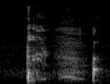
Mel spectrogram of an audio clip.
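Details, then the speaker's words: Adult awake at 2:55 a.m. with heavy-feeling breathing, cough and runny nose: a single sharp night-time cough, then a short breath and a brief second cough burst. "gimana rasanya itu agak sedikit berat ya di nafas karena batuk dan hidung berair batunya ini"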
